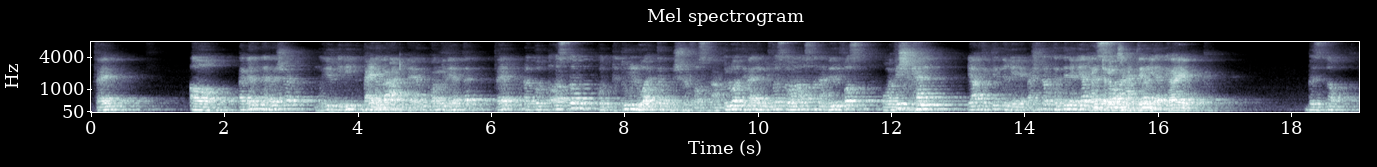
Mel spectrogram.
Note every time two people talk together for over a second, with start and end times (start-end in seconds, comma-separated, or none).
15.0-16.4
